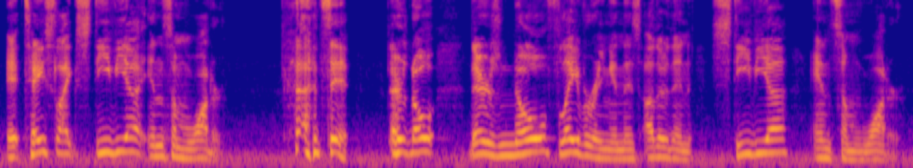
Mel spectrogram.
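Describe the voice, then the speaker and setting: A man's voice: a little high, unhurried. A young man reviewing a drink in a casual, exasperated rant, saying "bro" often. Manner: animated, exasperated, says "bro" a lot.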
